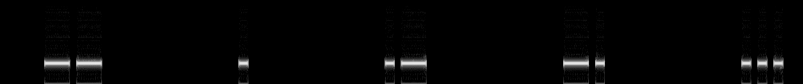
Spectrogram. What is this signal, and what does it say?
Morse code, heard as a keyed tone, about 15 wpm, spaced as for 5 wpm, 1000 Hz. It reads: MEANS
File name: 5wpm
